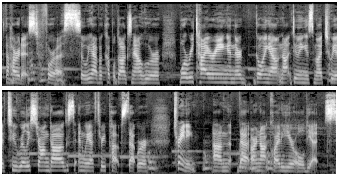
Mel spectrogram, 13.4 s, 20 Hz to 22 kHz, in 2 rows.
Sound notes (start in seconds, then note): 0.1 barking; 10.2 barking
